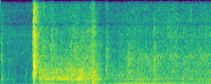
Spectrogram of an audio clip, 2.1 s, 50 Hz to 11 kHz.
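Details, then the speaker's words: 1948 Ford F1, original matching-number flathead six, converted to 12-volt with alternator: key on and a light touch of the starter, one brief crank and it catches at once, settling into a steady even idle; healthy start. "so it fires right up and you saw when I turned the key on and then just barely touch that button just fires right up"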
